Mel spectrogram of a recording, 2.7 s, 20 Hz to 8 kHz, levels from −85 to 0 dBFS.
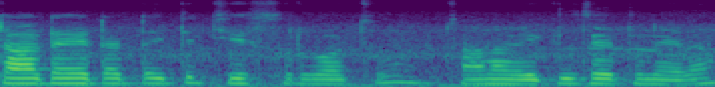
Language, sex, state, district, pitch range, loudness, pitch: Telugu, male, Andhra Pradesh, Guntur, 150-165 Hz, -27 LUFS, 160 Hz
